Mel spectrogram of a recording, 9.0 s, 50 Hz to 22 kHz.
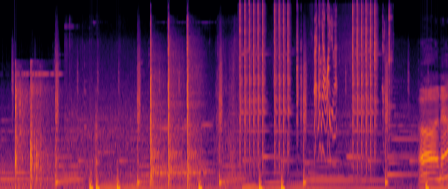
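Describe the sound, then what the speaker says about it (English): A hammer bangs on a tie rod of a Nissan 240SX with an RB25 engine to knock it loose: a long series of loud, close metallic strikes, irregular at first, then quick clustered blows with ringing clinks. "You might need to bang it with the hammer to get it out"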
